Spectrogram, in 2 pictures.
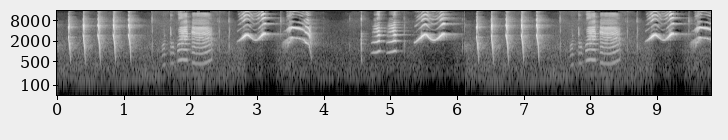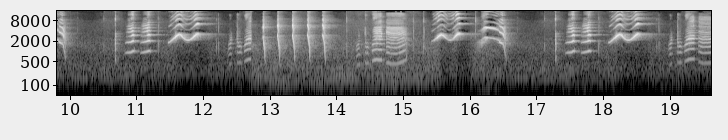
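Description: An Alexandrine parakeet gives loud harsh squawks mixed with sharp rising and falling whistles.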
